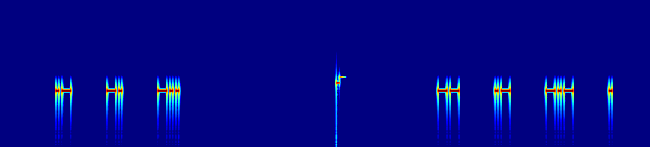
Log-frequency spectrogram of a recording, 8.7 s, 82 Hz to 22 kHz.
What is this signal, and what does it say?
Morse code, heard as a keyed tone, about 30 wpm, spaced as for 14 wpm, 700 Hz. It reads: AND MAKE
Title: 4x Character Spacing - Top 100 Words - 30wpm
